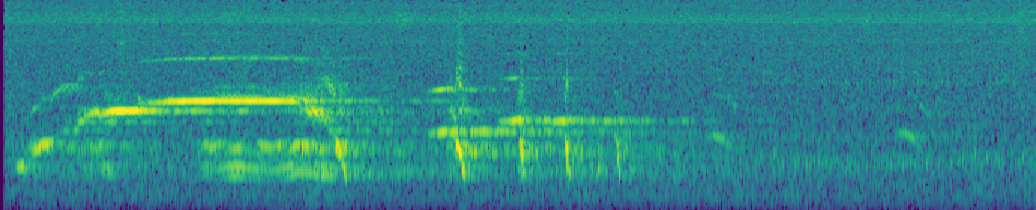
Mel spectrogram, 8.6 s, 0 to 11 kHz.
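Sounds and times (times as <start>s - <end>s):
aggressive elk bugle: 0.1s - 6.1s.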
